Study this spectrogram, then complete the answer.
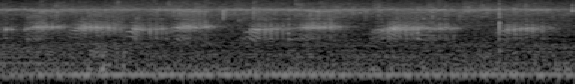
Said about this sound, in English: Oh, hear the frogs?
